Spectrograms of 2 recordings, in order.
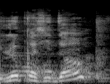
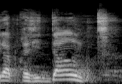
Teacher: On ne prononce pas le T au masculin et on le prononce au féminin.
